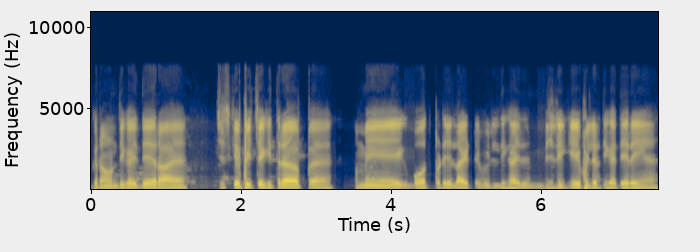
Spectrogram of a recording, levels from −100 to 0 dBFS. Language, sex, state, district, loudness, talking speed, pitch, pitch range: Hindi, male, Rajasthan, Bikaner, -17 LUFS, 190 wpm, 140 Hz, 140-145 Hz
